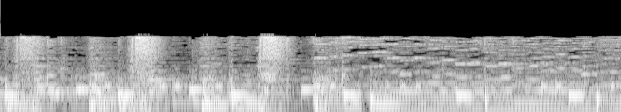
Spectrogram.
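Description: Three sharp, loud whip cracks snap out at roughly even intervals in the first few seconds, set against a steady, dense low rumble that continues after the lashes stop.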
